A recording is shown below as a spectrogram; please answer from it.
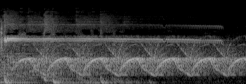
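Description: A referee's whistle blown in one long, steady, shrill blast of about two seconds that ends the timed game at the close of the countdown. Under it, a siren-like tone wails up and down about twice a second.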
